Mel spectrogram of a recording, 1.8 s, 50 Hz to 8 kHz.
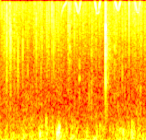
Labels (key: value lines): label: biophony, dolphin
recorder: SoundTrap 500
